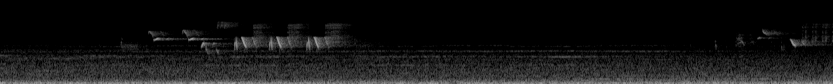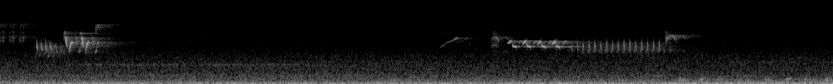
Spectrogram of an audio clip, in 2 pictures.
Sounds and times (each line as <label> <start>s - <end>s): trains 0.1s - 16.6s
nightingale 13.4s - 16.6s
